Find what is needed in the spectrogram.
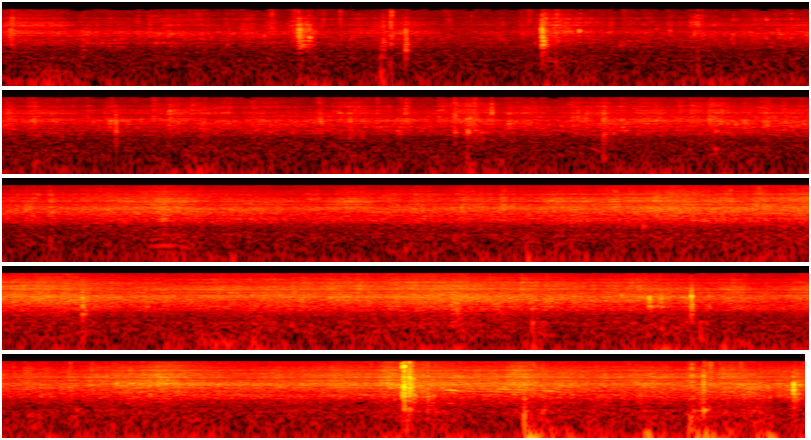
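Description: Kayak running into a river rapid: rushing whitewater builds steadily louder, with a few sharp paddle knocks early on and heavy splashes as the boat drops through the waves near the end.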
